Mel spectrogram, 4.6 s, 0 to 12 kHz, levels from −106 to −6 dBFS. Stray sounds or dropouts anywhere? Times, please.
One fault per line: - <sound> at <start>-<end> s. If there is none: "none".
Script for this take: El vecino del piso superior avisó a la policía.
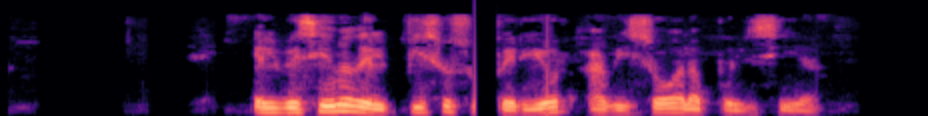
- dropout at 2.4-2.5 s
